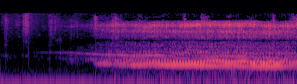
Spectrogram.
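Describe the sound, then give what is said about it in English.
Automobile engine idling, a steady low droning rumble with a humming tone that swells louder and deeper about two seconds in, then holds evenly with no voices. “Stop the automobile in front of the Hull Bank”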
